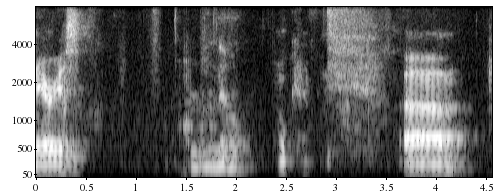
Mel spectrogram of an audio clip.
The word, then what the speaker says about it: Arias: know her last name areas areas have you ever heard pronounced any other way other than Aries no okay um how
